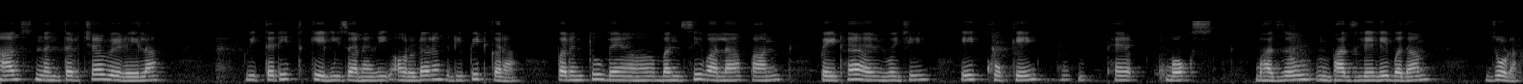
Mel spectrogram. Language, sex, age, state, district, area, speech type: Marathi, female, 30-45, Maharashtra, Yavatmal, urban, read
